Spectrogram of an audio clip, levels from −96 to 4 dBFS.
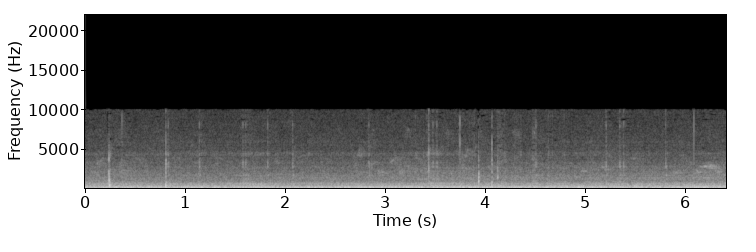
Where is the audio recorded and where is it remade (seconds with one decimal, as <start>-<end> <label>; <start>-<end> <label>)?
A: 0.0-3.5 remade; 3.5-4.5 recorded; 4.5-6.4 remade

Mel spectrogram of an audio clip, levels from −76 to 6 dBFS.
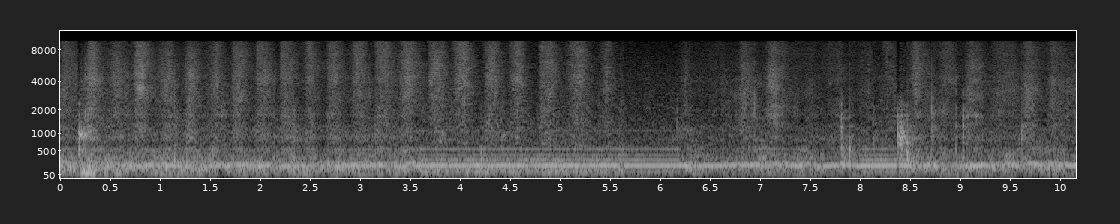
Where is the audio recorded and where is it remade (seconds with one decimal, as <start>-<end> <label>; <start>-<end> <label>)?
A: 0.0-3.6 remade; 3.6-6.2 recorded; 6.2-8.0 remade; 8.0-8.5 recorded; 8.5-10.2 remade

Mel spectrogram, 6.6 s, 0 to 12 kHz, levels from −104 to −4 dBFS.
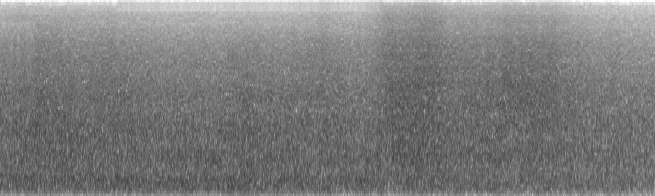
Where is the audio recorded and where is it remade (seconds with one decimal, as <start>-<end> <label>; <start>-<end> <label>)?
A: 0.0-6.6 recorded

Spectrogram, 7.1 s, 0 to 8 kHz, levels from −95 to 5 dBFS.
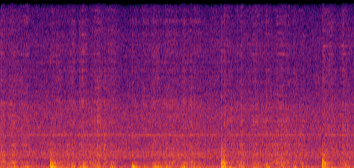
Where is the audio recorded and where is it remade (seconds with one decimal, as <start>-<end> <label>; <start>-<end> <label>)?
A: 0.0-0.5 recorded; 0.5-1.5 remade; 1.5-2.5 recorded; 2.5-4.5 remade; 4.5-7.1 recorded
